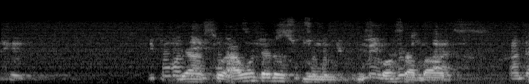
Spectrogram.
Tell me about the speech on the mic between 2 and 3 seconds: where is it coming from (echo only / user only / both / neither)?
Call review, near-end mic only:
both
